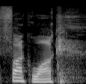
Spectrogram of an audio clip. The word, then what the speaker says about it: Phu Quoc: You can also pronounce it Fuck Walk, which I have many jokes with that.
